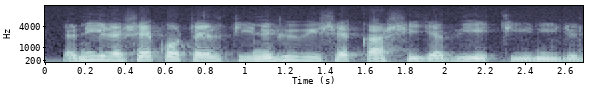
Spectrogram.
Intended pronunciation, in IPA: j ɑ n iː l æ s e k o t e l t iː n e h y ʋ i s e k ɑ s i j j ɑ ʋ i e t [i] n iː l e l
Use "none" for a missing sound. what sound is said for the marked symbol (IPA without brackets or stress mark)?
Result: iː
